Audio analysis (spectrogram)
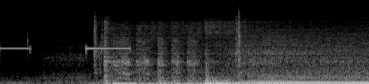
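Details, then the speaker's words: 2010 Honda CR-V after engine swap, first start: chime, short crank, engine catches at once, flares briefly, then settles into a smooth steady idle; sounds good, smoke only from PB Blaster on exhaust. "started right up all right let's make sure we don't have any leaks sounds great honestly that sounds really good"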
